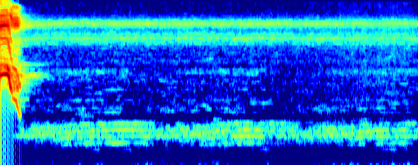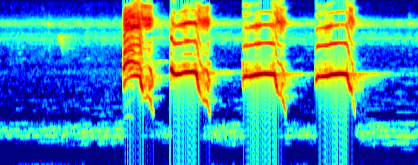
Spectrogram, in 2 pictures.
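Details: Orange-headed thrush in ngeplong song, recorded as a tutor for juveniles: after a quiet stretch with only a soft low hum, four loud ringing whistled phrases, each dropping sharply in pitch, come in rapid succession.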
